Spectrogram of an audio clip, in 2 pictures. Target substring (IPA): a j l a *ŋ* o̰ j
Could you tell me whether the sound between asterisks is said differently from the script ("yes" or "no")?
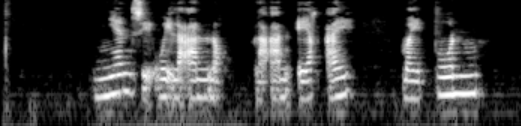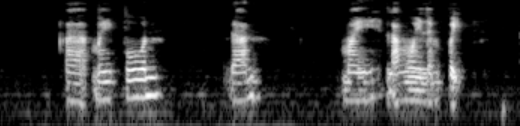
no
